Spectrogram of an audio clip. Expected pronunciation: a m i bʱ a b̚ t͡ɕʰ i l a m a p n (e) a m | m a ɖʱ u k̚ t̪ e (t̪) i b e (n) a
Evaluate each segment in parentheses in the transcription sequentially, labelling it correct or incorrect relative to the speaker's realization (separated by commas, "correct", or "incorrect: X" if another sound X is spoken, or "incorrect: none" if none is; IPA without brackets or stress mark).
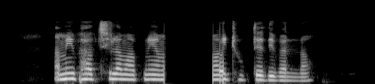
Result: incorrect: i, incorrect: d̪, incorrect: nː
